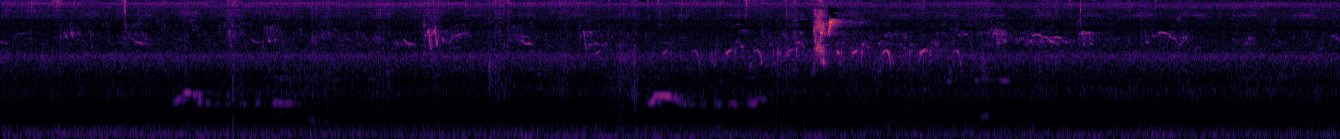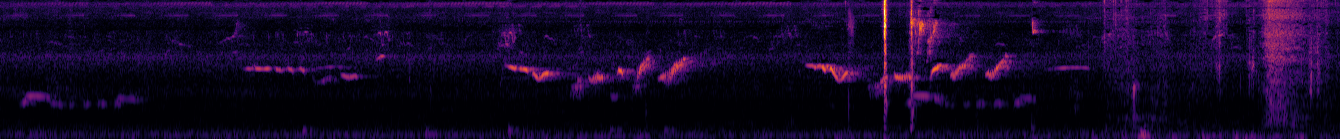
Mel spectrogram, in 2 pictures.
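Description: Birds calling in the open: a short call repeated every few seconds, joined about two-thirds of the way in by a quick run of rising chirps. There is one sharp click near the end, over a low steady rumble.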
